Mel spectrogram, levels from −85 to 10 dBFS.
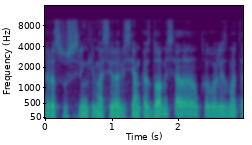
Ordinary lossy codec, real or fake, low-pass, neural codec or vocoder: AAC, 96 kbps; fake; 9.9 kHz; vocoder, 22.05 kHz, 80 mel bands, WaveNeXt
